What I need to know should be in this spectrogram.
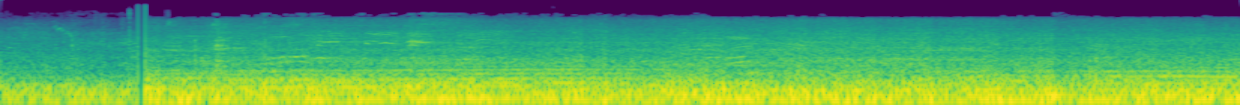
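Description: Motorcycle engines rumble loudly nearby.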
